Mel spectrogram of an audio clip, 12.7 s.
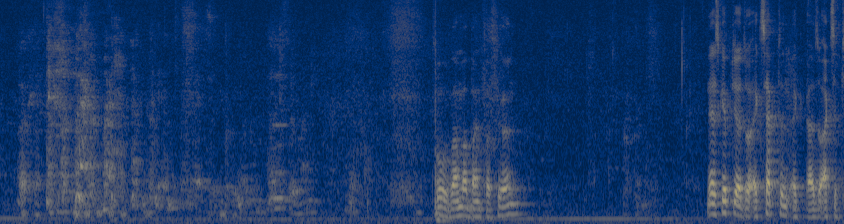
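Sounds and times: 
coughing: 0.3 - 2.4
laughter: 0.3 - 3.0
speech: 6.6 - 7.9, 10.6 - 12.6.

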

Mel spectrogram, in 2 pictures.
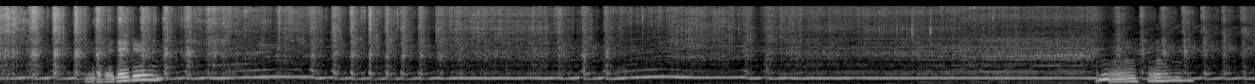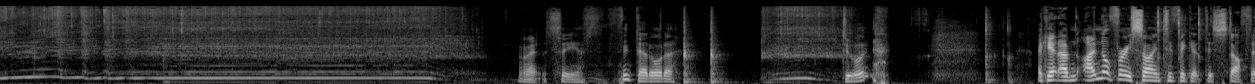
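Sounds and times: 
coffee grinder grinding coffee beans: 0.0 - 17.5, 20.2 - 21.3
speech: 0.8 - 1.8, 11.1 - 12.1, 17.8 - 19.5, 21.0 - 21.4, 23.0 - 25.0.

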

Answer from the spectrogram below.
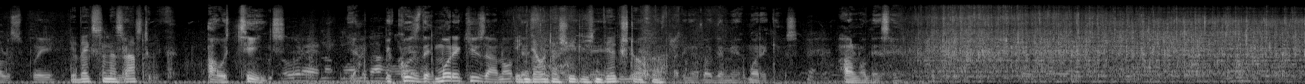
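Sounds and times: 
speech: 0.0 - 9.5
water pumped into a large blue rain barrel: 9.0 - 13.0.

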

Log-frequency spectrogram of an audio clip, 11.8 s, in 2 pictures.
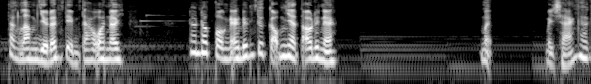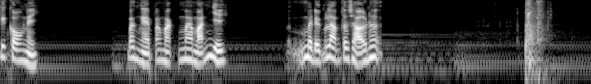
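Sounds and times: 
speech: 0.1 - 3.5, 4.8 - 6.4, 7.1 - 9.8
loud banging on a door: 11.1 - 11.6.

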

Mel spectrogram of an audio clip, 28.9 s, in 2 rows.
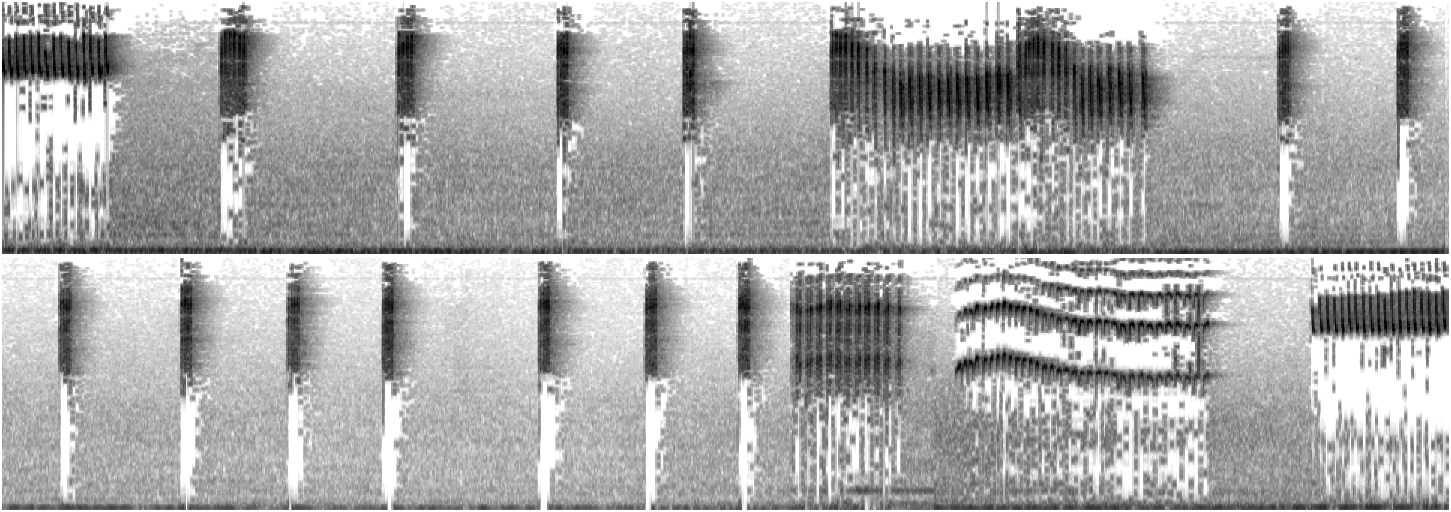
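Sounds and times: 
bird chips and buzzy descending trill: 0.0 - 1.3, 2.2 - 2.7, 3.9 - 4.4, 5.5 - 5.9, 6.8 - 7.3, 8.3 - 11.7, 12.7 - 13.2, 13.9 - 14.3, 15.0 - 15.4, 16.2 - 16.6, 17.3 - 17.7, 18.3 - 18.6, 19.8 - 20.2, 20.9 - 21.2, 21.8 - 26.7, 27.6 - 28.9
low hum: 0.0 - 28.9.

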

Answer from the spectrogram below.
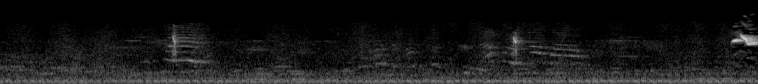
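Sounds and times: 
Sooty-headed bulbul calls: 1.4 - 2.1, 5.0 - 5.5, 7.3 - 7.5.

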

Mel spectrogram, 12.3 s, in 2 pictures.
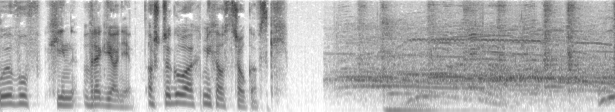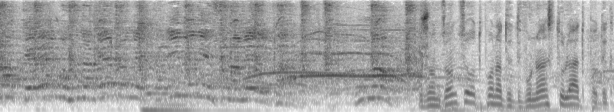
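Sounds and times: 
speech: 0.0 - 3.5, 6.0 - 7.1, 9.7 - 12.2
large crowd of supporters cheering and shouting at a rally: 3.3 - 12.2.

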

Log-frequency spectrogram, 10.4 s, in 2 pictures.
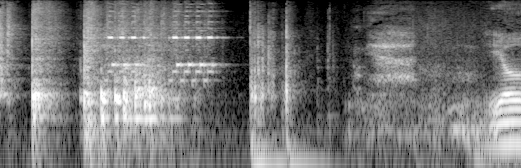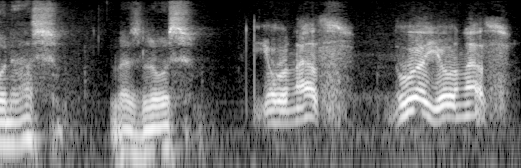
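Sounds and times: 
speech: 1.0 - 1.3, 4.9 - 7.2, 7.9 - 10.4
shrill metallic telephone bell ringing: 1.0 - 2.4.

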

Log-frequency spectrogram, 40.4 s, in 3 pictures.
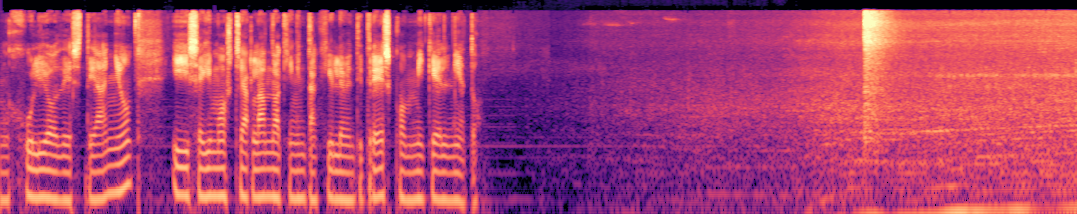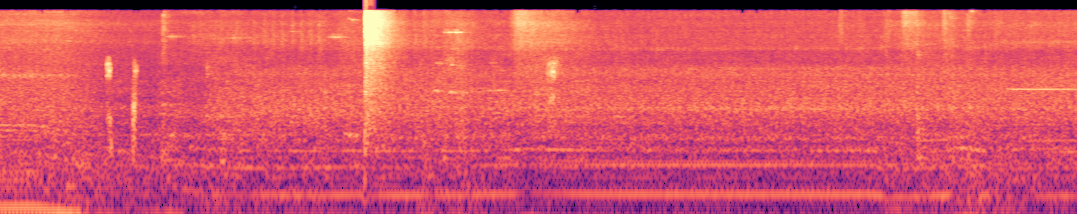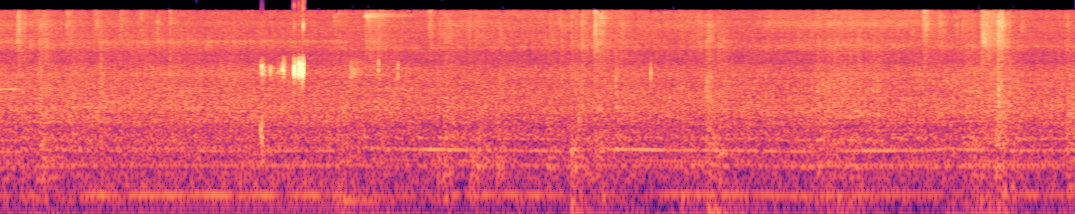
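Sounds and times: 
speech: 0.0 - 6.1
garbage truck engine rumble: 7.4 - 40.3
garbage truck air-brake hiss: 10.8 - 11.3, 19.8 - 20.7.

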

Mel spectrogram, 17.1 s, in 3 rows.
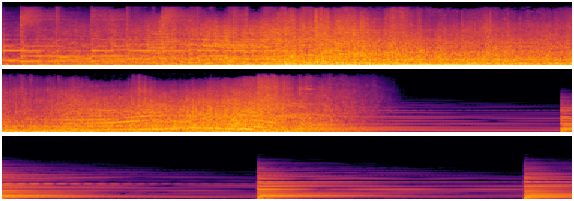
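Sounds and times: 
rushing fire of burning racing car: 0.7 - 9.4
booming impact of red racing car crash: 1.4 - 9.0
red racing car engine roar: 1.4 - 9.4.

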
